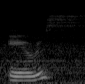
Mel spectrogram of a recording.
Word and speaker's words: heiress: Now, first of all, this is a list of words where the H, in all these list of words, my H is silent.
